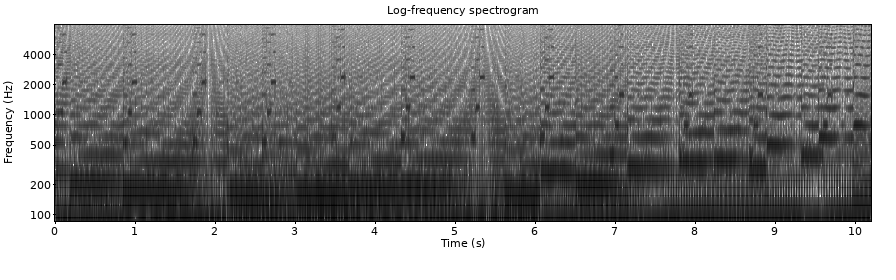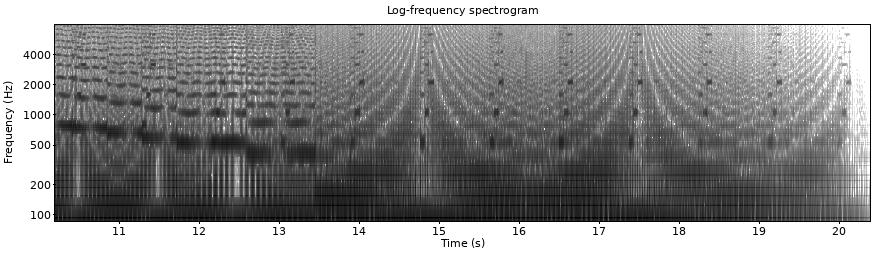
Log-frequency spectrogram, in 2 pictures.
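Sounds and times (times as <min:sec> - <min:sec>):
PWM square synth: 0:00.0 - 0:20.3.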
